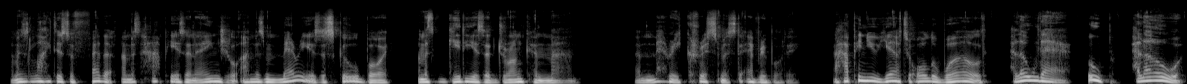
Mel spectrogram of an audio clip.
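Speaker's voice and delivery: quick elated patter climbing into high whoops; exuberant, light-headed old man; giddy reformed miser. Acted. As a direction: let the joy bubble over into calling out.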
